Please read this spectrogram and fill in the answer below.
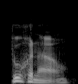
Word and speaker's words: Buchenau: how do you pronounce that? Buchenau.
